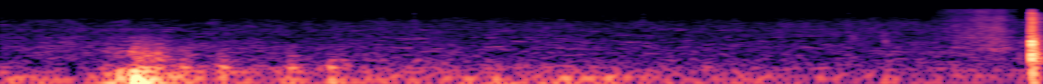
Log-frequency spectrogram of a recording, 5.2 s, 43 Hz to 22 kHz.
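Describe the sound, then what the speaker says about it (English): Steady rain hisses throughout a rainy ballpark scene in the baseball video game MLB 25, with a low thunder rumble near the start and a sharp burst at the end, all moderately loud and without clear talk. "We're coming right up against it with the way this rain is coming down"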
